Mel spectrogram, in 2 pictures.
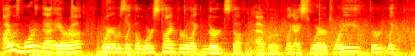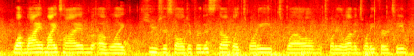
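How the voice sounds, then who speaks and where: A young adult man on a gaming channel chats his way through gameplay in a fairly high, slightly nasal voice with fairly even intonation and a moderate pace. He rambles, restarts sentences often, and leans on filler "likes," with noise in the background.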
